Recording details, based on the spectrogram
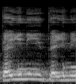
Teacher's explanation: دینی میں یا لین ہے، اسے نرم آواز کے ساتھ جلد پڑھیں گے۔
